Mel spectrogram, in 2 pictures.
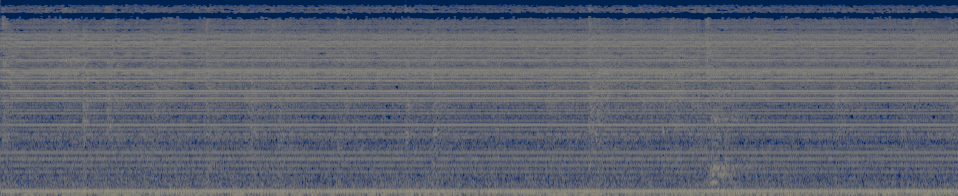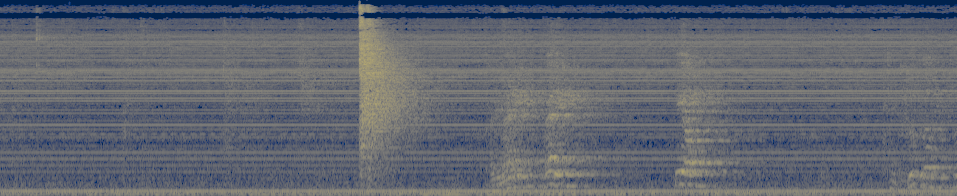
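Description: Steady low electrical hum. About twenty seconds in there is one sharp crack, followed by a few short voice sounds.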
